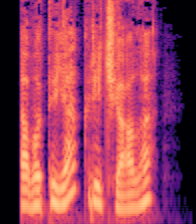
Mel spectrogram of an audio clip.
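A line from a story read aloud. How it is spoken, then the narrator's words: Woman's quiet giggle. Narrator (Russian): тихо хихикнула женщина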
